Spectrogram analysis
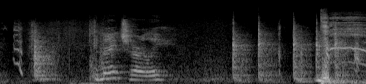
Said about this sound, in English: And faster, he just keeps going. Oh my god! She's just staring at him. She's not even looking at him. Just hammering away.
